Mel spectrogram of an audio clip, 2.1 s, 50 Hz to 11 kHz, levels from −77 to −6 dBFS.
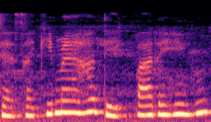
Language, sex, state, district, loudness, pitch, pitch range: Hindi, female, Bihar, Katihar, -11 LUFS, 255 Hz, 235-300 Hz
